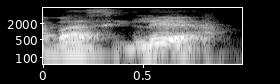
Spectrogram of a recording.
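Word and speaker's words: βασιλεία: levantar reino contra reino la palabra reino viene del griego 932 más o menos se pronuncia basilea y aparte de Reino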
